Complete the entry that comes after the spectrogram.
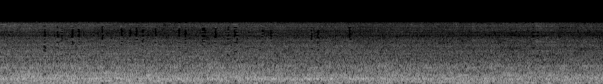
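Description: Freight train of empty stake wagons rolling past at close range: a steady rumble of wheels on the rails.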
